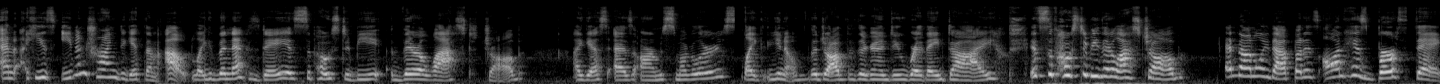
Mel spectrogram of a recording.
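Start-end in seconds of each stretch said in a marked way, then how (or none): 10.3-14.4 full-on loud, high-pitched yelling outburst. Speaker recounting a story's plot about a character's friends, yelling. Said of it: "I'm sorry, I'm yelling".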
